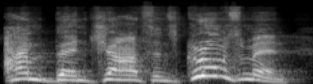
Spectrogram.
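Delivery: drilling "groomsman" into the interviewers; mock shouting. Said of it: "should have screamed Ben Johnson's name".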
